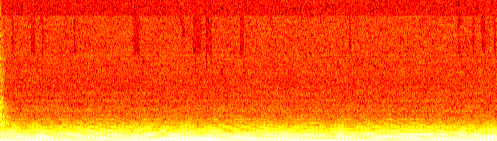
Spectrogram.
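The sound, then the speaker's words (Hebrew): Binaural beat tones for a sound meditation: a steady, low droning tone with stacked harmonic layers and a gentle pulsing throb, sustained evenly at a soft level with no voices. “Binaural Beats | מדיטציית צלילים רב ממדית | טונים בינוראלים”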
